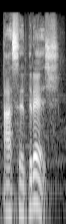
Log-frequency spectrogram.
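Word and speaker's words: acedrex: Después, en árabe, se le solía agregar un artículo al principio, quedando ash-shatrang, que el castellano antiguo adoptó como acedresh, pronunciando la X como SH al estilo de aquella época.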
